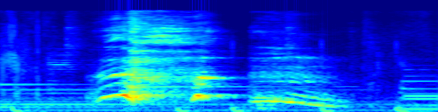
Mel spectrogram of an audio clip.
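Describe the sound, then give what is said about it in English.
A person clears phlegm from their throat in a few rough, rasping bursts of moderate loudness with short gaps between them. “Excuse me one moment. I have phlegm in my throat.”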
